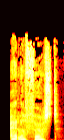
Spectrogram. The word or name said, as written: allerførst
